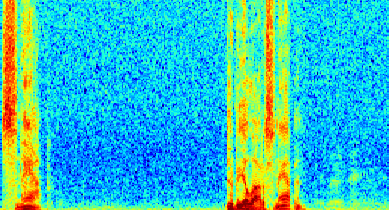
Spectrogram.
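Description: A man speaks with animation through a microphone, in short bursts.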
